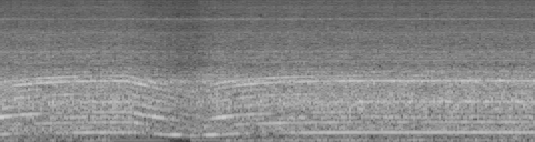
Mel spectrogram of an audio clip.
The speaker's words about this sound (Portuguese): Só tem que ser uma manga bem madura, bem madura. E eu vou colocar aqui no liquidificador sem água, sem nada. Dá um pouquinho de trabalho para bater até começar, mas depois ela forma um creme lindo.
